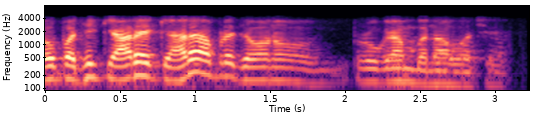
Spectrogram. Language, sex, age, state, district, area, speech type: Gujarati, male, 30-45, Gujarat, Rajkot, rural, conversation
